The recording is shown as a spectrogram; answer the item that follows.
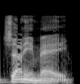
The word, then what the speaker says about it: JNMA: They sanctioned the proposal, and the non-profit Jefferson National Expansion Memorial Association, JNMA, pronounced Jenny May, was formed.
